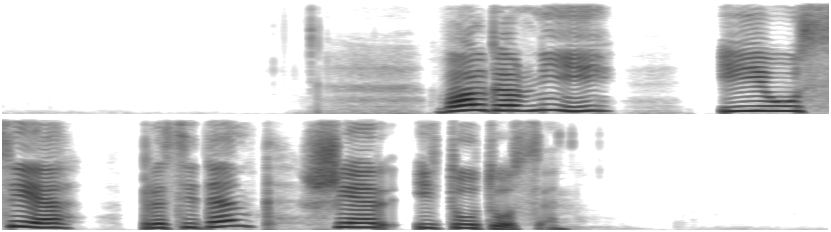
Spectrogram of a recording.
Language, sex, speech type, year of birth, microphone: Norwegian, female, read, 1978, Shure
